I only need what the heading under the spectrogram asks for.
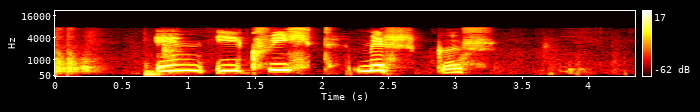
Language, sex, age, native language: Icelandic, female, 8, Icelandic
